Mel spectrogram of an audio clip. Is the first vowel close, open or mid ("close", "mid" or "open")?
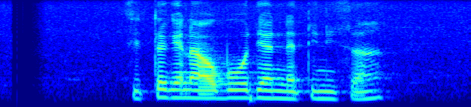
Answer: close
